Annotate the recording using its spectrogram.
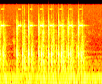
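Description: Computerized sewing machine's keypad beeping: a quick run of about ten short beeps as its buttons are pressed to switch back to a straight stitch and change the stitch length.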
